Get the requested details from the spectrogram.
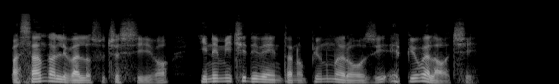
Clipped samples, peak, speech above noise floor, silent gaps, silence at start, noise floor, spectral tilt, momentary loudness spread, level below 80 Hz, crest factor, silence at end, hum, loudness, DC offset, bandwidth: under 0.1%; -8 dBFS; 56 dB; none; 0.1 s; -86 dBFS; -5.5 dB/octave; 10 LU; -54 dBFS; 24 dB; 0.85 s; none; -30 LUFS; under 0.1%; 11.5 kHz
